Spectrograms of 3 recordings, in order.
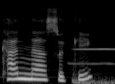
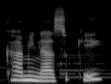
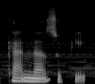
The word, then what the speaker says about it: Kannazuki: En japonés octubre se llama Kanasuki, que literalmente significa el mes sin dioses. A veces pueden pronunciado como kaminasuki, pero bueno, el significado es el mismo. Lo más común es decirle Kanasuki. Durante este mes, todos los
